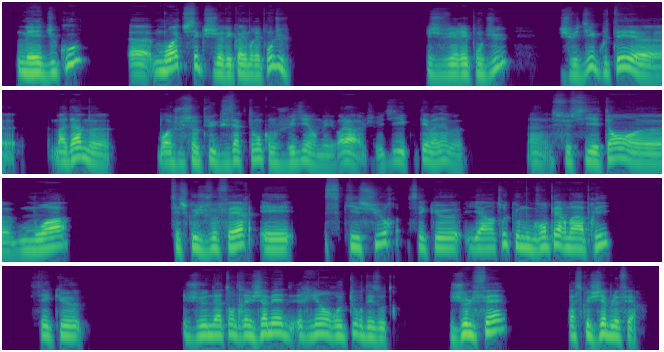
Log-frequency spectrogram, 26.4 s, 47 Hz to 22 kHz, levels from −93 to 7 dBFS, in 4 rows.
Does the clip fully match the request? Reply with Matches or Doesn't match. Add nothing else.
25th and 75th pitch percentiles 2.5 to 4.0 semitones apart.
Doesn't match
